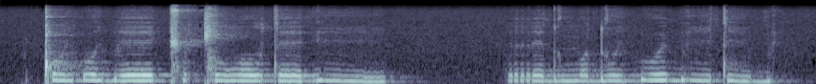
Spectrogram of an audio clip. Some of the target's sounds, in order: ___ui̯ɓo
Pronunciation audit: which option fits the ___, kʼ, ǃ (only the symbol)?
ǃ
